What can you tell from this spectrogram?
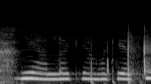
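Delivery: ordinary talk, nothing marked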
